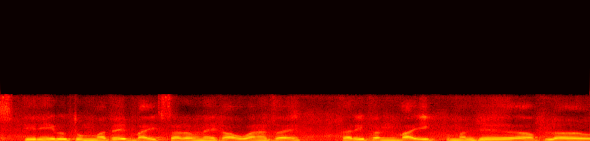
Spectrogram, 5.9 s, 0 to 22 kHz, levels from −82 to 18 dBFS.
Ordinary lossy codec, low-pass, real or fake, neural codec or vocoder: AAC, 32 kbps; 7.2 kHz; fake; codec, 24 kHz, 0.9 kbps, WavTokenizer, large speech release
